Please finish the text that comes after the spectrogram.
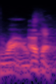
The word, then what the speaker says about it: Wout: pronounced that way no it's pronounced wow like Americans can say wow and the can say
